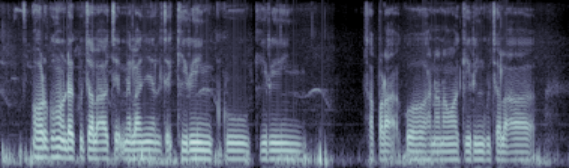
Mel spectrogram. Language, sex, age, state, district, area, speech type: Santali, male, 18-30, West Bengal, Malda, rural, spontaneous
